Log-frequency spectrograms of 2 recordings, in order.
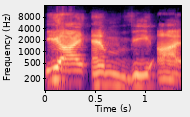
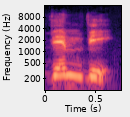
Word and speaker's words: Vimvi: V-I-M-V-I. A lot of people can't pronounce it, but I'm going to help you. Vimvi.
